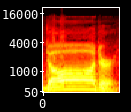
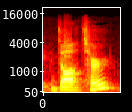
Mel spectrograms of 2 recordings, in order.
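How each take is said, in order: First: The middle T is a soft flap. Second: The middle T is a crisp full T. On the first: The speaker calls it right. "In American English" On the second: The speaker calls it wrong. "but that's a little formal and sounds weird"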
